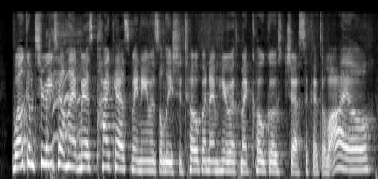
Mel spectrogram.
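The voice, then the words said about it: Exaggerated radio announcer voice. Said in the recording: “That's my best radio voice”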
